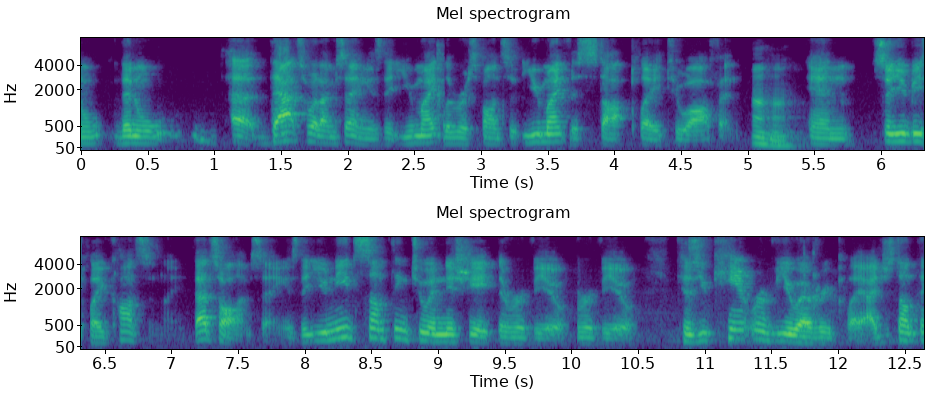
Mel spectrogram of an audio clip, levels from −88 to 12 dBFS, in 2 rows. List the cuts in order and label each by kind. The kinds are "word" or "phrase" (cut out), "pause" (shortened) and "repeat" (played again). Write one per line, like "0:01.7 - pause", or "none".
0:01.0 - pause
0:02.7 - word
0:03.7 - phrase
0:05.0 - pause
0:06.3 - word
0:10.0 - repeat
